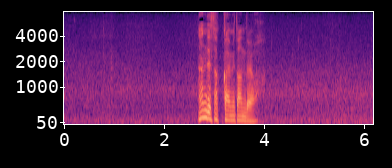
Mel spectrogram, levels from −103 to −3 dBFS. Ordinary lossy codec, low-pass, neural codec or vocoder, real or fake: none; none; none; real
